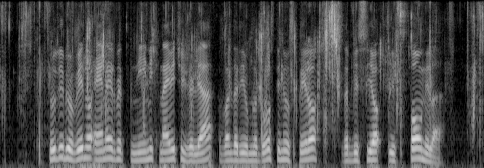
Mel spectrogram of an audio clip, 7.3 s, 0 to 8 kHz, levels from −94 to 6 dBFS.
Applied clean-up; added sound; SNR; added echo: neural mask model RNNoise.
